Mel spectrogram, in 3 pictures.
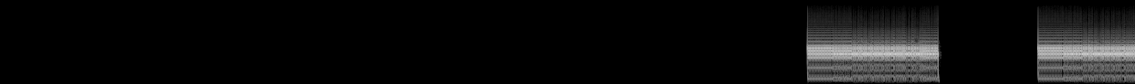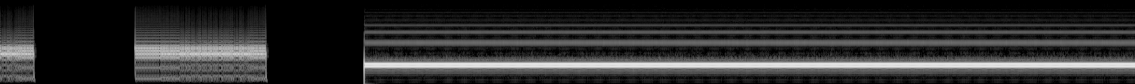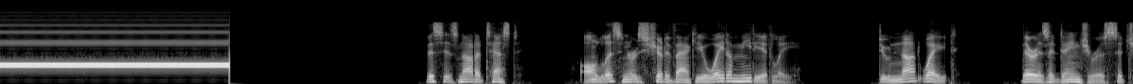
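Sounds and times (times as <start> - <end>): two-tone attention signal: 15.0 - 25.0.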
